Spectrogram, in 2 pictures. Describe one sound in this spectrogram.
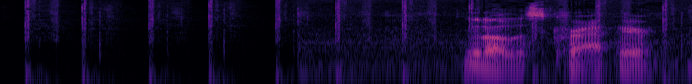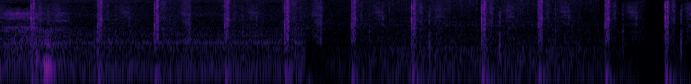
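Footsteps run quickly across a stone floor, echoing in a large hall.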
